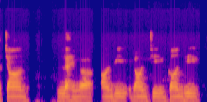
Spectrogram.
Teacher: अनुनासिक का उच्चारण मुख और नासिका दोनों से होता है। हमारे मुख से भी और नासिका दोनों से ही वायु निकलती है बाहर, प्राणवायु।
